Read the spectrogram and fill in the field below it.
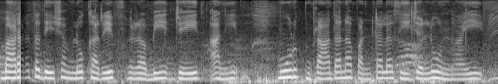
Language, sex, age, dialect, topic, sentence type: Telugu, female, 18-24, Central/Coastal, agriculture, statement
